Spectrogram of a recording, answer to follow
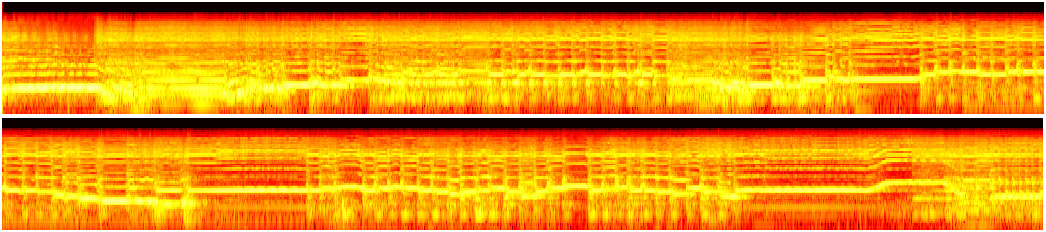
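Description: Electric guitar playing a solo: a single melodic line of held notes with bends and slides, ending with a rising slide near the end.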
